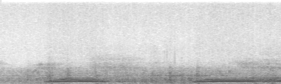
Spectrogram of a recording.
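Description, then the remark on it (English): A moving train rumbles and rattles steadily along the rails, loud, with two drawn-out metallic squeals rising over the noise. No one speaks. “I love to eat on trains, don't you?”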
